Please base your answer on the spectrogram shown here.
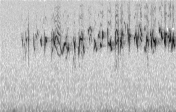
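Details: Cape grassbird singing cheerfully as spring breeding begins in September; a continuous rapid jumble of high scratchy twitters and whistled notes, growing louder toward the end.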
